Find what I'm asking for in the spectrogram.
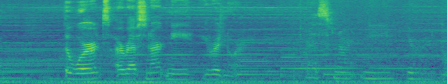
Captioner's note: speaking in foreign language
